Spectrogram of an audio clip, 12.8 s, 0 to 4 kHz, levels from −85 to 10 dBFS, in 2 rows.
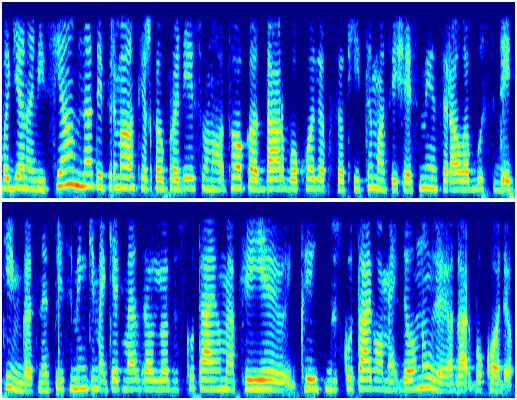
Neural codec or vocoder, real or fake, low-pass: codec, 24 kHz, 0.9 kbps, WavTokenizer, medium speech release version 1; fake; 3.6 kHz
